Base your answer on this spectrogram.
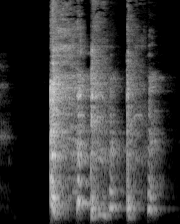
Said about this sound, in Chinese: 哎、你这样咳真的很严重呢。 没有，我现在是因为一直在讲话。 哦 OK， 我如果不讲话的话，不会就比较不会咳，连喉糖都不需要吃。可是现在因为一直讲话，然后喉咙非常的干。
